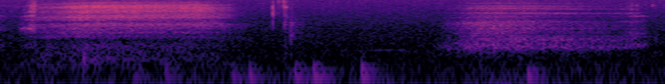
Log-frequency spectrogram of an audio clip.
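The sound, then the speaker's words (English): A deep breath drawn in and then let out, heard as two broad, airy hissing sounds separated by a short quiet gap. Both are soft and unhurried, and no voice accompanies them. “I want you to take a deep breath with me.”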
